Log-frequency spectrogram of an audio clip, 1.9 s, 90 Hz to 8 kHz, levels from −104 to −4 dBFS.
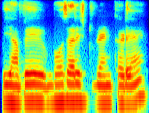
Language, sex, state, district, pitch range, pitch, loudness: Hindi, male, Arunachal Pradesh, Lower Dibang Valley, 135-145 Hz, 140 Hz, -18 LUFS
